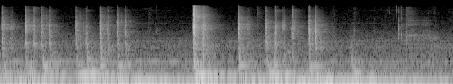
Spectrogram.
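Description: Keys clack on a computer keyboard while a website is built in Dreamweaver, coming in quick close bursts of clicks separated by short pauses, with one sharper strike midway and no talking.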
